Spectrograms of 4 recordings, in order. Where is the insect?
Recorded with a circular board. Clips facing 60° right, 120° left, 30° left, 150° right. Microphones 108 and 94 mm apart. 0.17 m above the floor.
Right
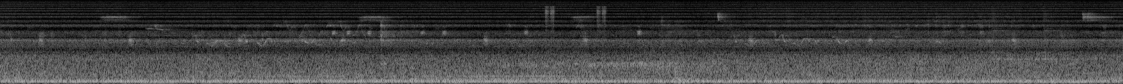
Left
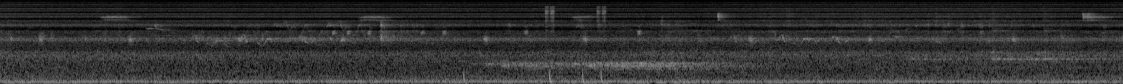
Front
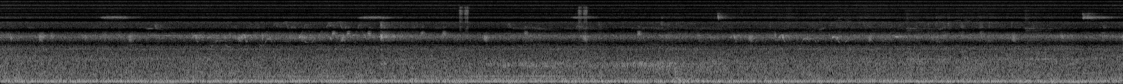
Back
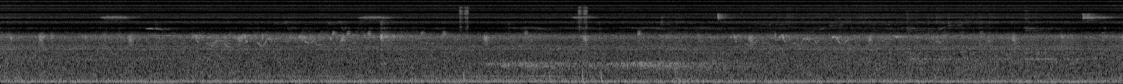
35° right.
